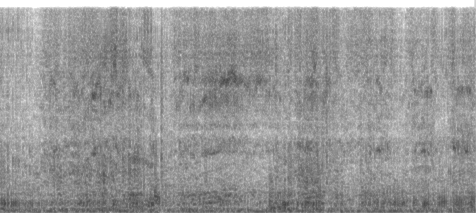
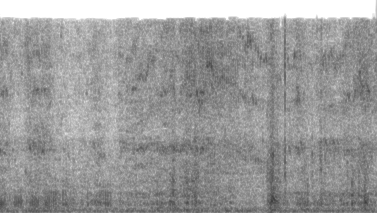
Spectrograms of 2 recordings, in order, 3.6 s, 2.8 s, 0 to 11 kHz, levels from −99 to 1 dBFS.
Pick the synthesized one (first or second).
first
